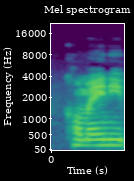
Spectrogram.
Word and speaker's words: Khomeini: n i call me it sounds like co-mini but it's pronounced khomeini um and he had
